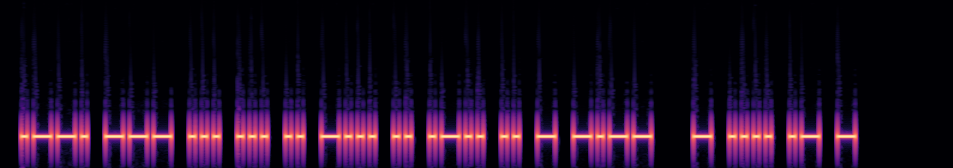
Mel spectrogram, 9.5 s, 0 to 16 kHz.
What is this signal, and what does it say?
Morse code, heard as a keyed tone, about 21 wpm, 700 Hz. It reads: POSSIBILITY THAT
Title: Sets of 8 Words - 20wpm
